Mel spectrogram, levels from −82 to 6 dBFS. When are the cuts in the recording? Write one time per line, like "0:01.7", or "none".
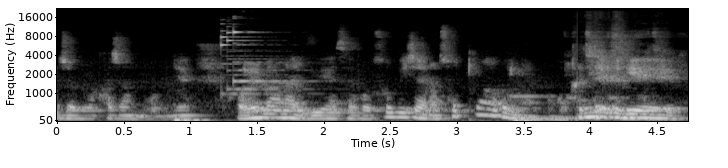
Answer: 0:03.7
